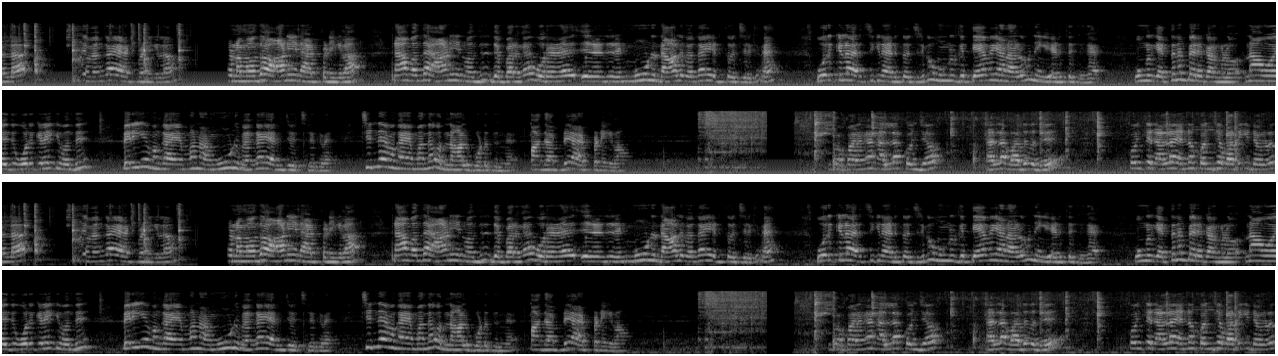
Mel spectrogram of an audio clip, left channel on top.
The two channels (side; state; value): left; noise; hum, 18 dB below the sound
